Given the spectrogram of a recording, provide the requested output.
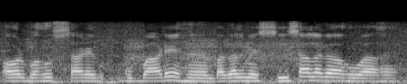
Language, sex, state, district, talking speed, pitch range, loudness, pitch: Hindi, male, Gujarat, Valsad, 160 wpm, 150-160 Hz, -14 LUFS, 155 Hz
